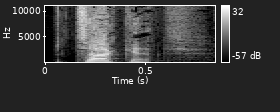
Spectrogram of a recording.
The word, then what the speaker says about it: Pawtucket: Pawtucket.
